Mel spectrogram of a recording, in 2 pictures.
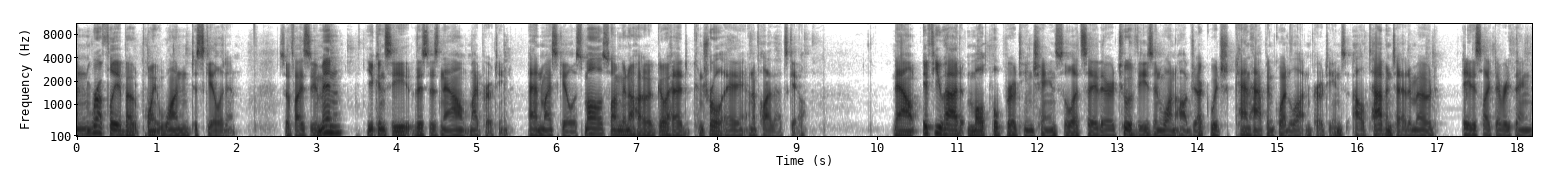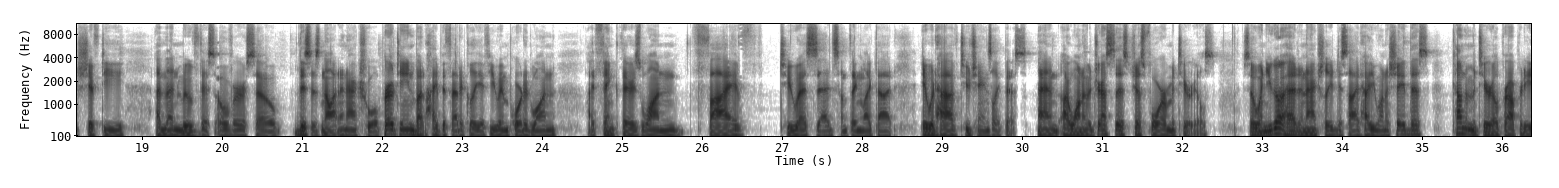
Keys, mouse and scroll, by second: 2.1-2.7 scroll up 8, 2.7 shift+middle click, 3.6 shift+middle click, 4.0-4.7 scroll up 2, 4.8 shift+middle click, 7.7 ctrl+a, 9.0 click, 10.6 middle click, 11.4 shift+middle click, 12.9 click, 16.1 Tab, 16.8 a, 19.2 shift+d, 21.9 r, 28.1 Tab, 28.4 middle click, 30.3 shift+middle click, 34.6 click.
